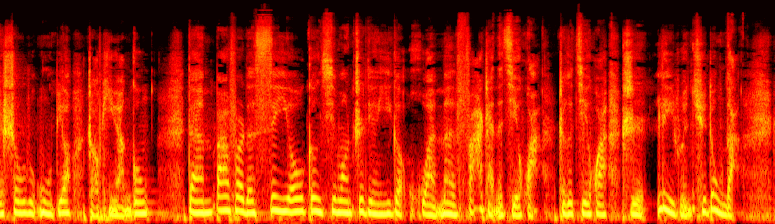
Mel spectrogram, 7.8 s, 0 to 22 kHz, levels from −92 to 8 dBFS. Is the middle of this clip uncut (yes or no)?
yes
